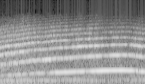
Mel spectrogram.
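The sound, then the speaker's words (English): A police car siren wails as one loud, sustained tone that climbs slowly in pitch and holds high, with no voices over it. “You want to hit the siren? Yeah. I got the light.”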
